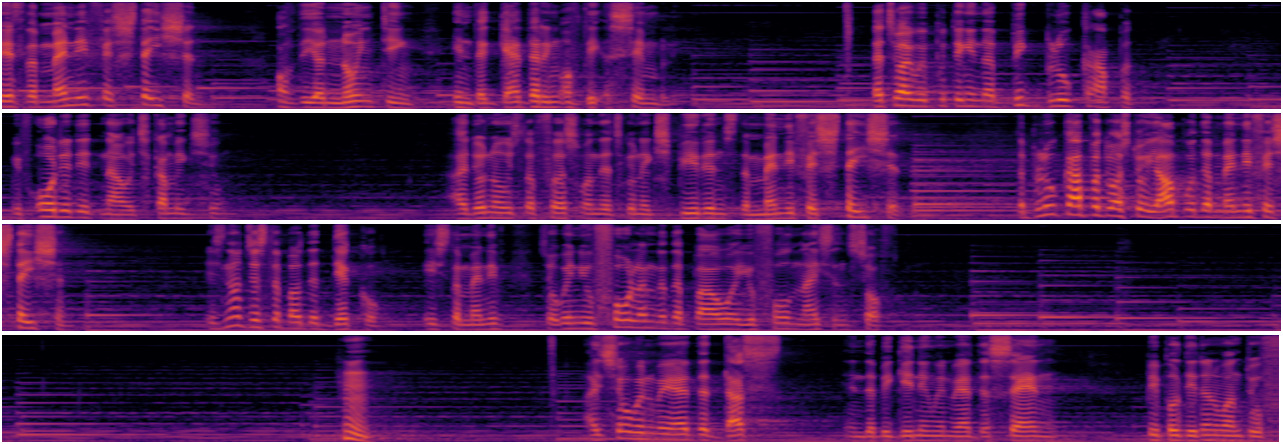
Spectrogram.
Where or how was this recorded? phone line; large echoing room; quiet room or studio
large echoing room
